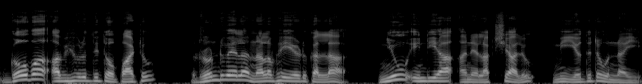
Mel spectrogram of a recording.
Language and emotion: Telugu, neutral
